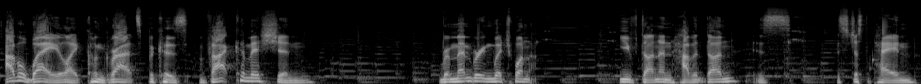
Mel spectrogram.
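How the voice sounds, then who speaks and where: A man's voice: lowish voice, lively intonation, unhurried, pauses often, a bit bright. A man chatting casually and ramblingly as he streams a video game, talking to his viewers. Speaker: live streamer. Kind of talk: casual gaming livestream chat. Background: music.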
